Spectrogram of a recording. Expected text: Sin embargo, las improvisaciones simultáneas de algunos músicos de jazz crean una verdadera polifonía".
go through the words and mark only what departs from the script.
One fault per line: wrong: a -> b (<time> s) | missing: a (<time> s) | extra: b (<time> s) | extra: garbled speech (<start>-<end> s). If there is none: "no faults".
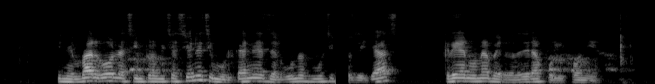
no faults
